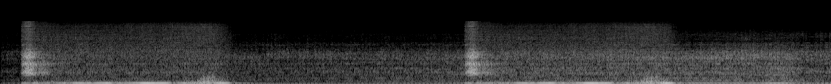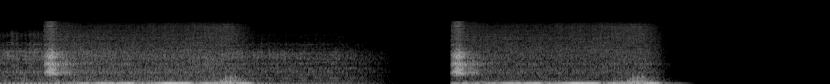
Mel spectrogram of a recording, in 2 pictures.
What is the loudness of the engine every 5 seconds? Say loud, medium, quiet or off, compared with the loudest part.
medium, loud, medium, off.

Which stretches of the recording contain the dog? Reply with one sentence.
You can hear the dog from 0.2 to 2.4 s, from 4.6 to 6.8 s, from 8.7 to 10.9 s and from 12.8 to 14.9 s.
